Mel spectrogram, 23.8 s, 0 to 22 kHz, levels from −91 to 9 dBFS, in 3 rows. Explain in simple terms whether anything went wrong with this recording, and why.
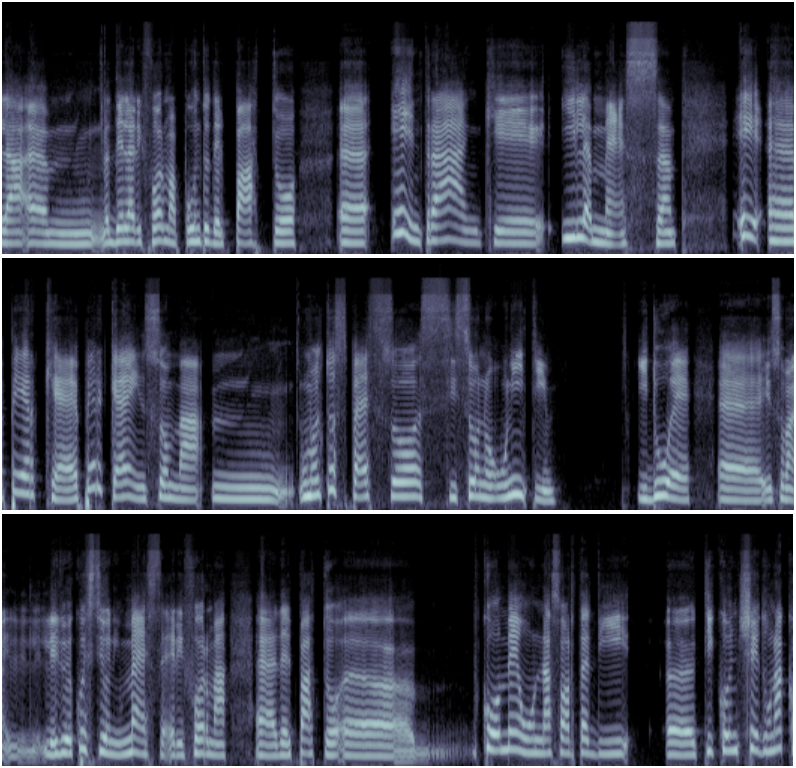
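Nothing went wrong with this audio, as there is no fault to be heard anywhere in it.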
